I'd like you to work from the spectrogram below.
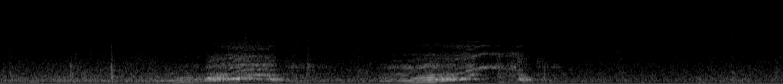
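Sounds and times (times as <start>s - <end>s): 
TB-tested cattle mooing in a yard: 1.8s - 3.1s, 3.8s - 5.5s.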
